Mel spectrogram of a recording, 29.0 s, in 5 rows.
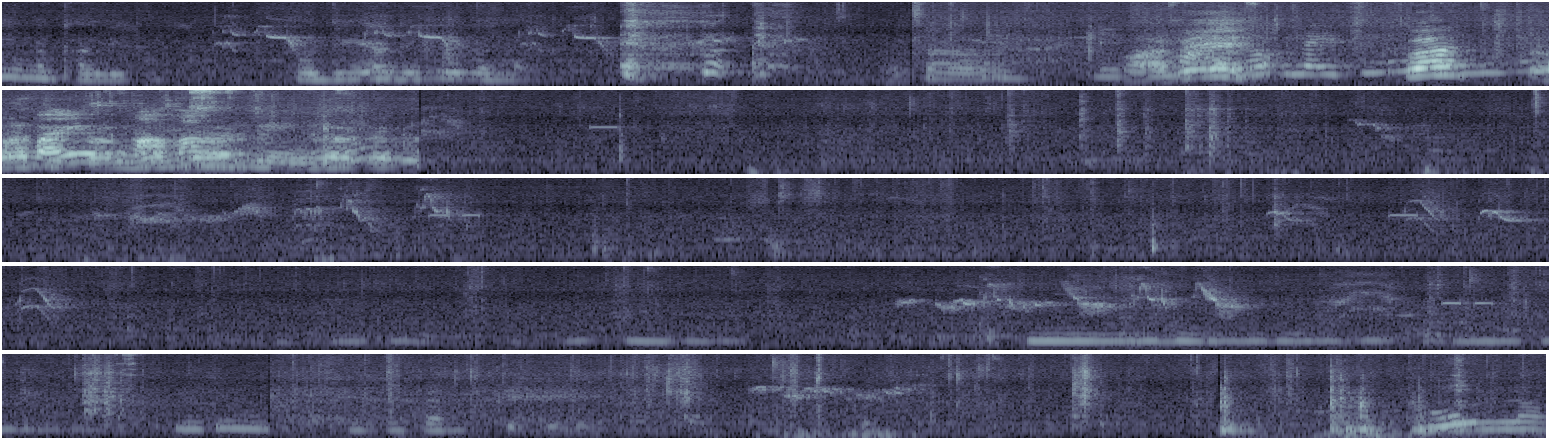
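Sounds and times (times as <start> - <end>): faint bird chirps: 20.8 - 23.4.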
